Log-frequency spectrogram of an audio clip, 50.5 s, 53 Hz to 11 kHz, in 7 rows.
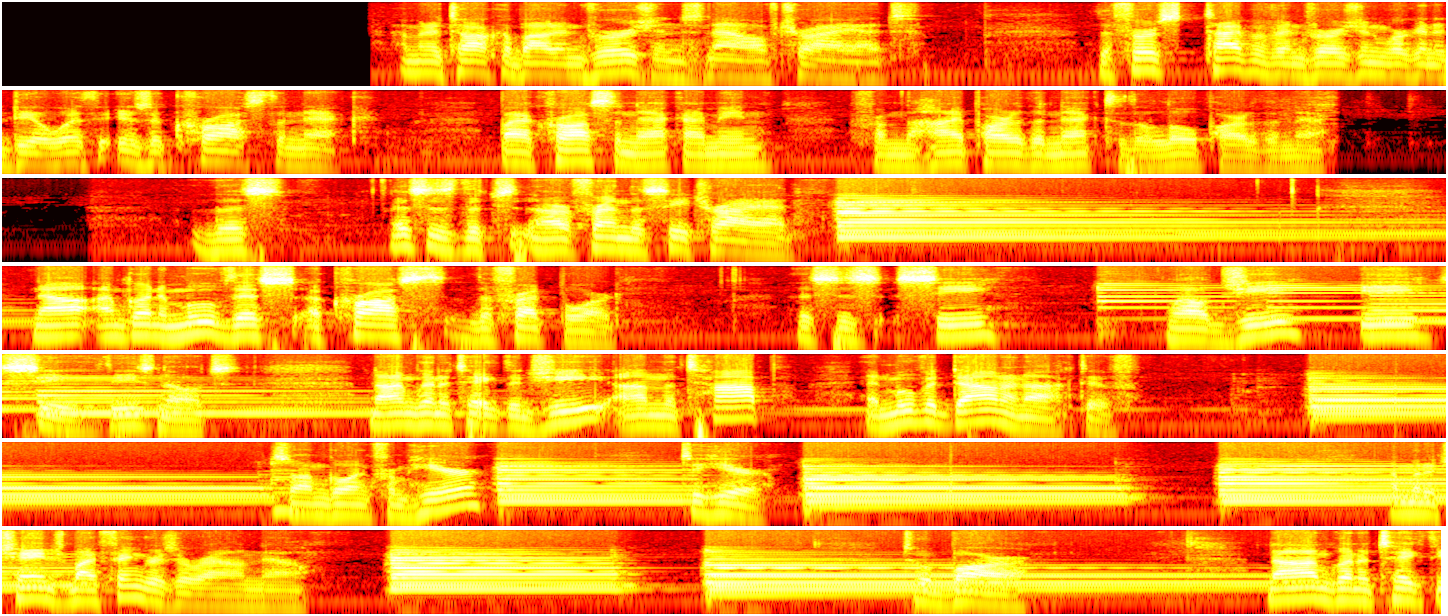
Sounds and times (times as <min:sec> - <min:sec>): Speech: 0:02.0 - 0:04.6, 0:05.5 - 0:09.1, 0:09.7 - 0:13.9, 0:15.4 - 0:18.5, 0:21.8 - 0:24.8, 0:25.6 - 0:26.8, 0:27.5 - 0:30.1, 0:30.7 - 0:34.6, 0:37.4 - 0:38.6, 0:39.5 - 0:40.0, 0:43.0 - 0:44.9, 0:47.8 - 0:48.5, 0:49.6 - 0:50.5
Strum: 0:27.2 - 0:34.2.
